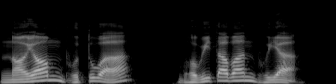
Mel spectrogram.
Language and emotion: Assamese, neutral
